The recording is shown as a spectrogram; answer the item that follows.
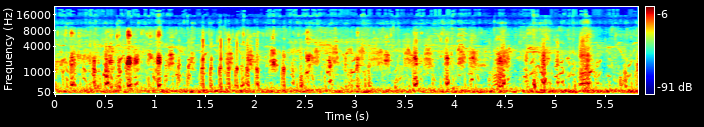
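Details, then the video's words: Rapid, raspy quacking from a group of ducks fills the scene in dense clusters, with bright chirps from other birds cutting through now and then. "Duck Quack Sound Effect with Birds Chirping for Relaxation"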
